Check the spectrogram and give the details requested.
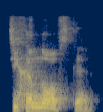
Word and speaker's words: Tikhanovskaya: How do you pronounce her last name? Tikhanovskaya. Tikhanovskaya. Tikhanovskaya.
